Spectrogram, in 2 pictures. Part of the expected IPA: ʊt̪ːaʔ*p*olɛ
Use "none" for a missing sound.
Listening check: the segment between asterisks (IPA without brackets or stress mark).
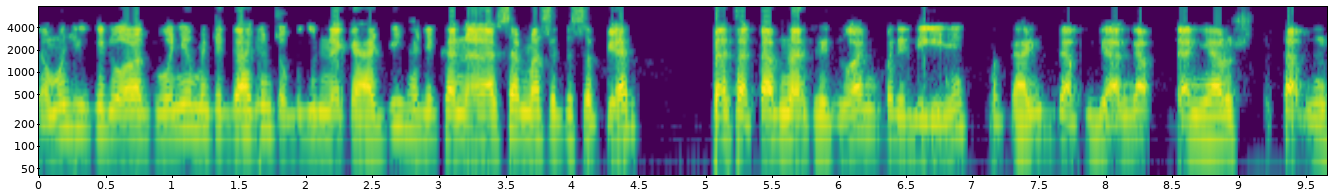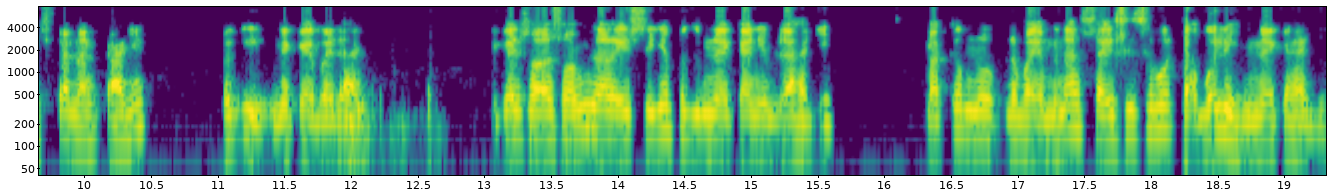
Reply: b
